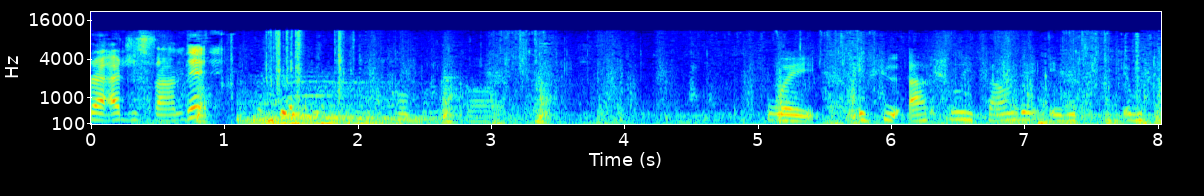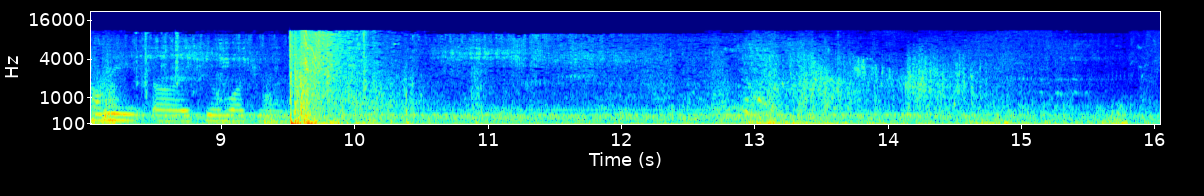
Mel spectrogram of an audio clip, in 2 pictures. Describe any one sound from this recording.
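Wooden building pieces snap into place with quick clacks in a video game.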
